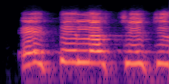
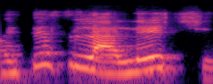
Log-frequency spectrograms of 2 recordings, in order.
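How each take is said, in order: First: The last word starts with a ch sound. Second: The last word starts with an l sound. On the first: It is baby talk. The speaker calls it wrong. "yo no le puedo decir" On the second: It is the word as properly pronounced. The speaker calls it right. "hay que decirle las palabras tal cual como se pronuncian"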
